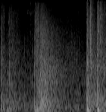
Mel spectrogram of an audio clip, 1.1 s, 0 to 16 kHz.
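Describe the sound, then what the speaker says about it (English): SCAR H battle rifle firing in the video game Battlefield 3 on the Grand Bazaar map: dense, loud gunfire in two heavy clusters, with a brief lull between them and a final run of sharp shots. "The SCAR H is probably one of my favorite guns in this game"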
